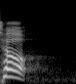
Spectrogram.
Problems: echo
